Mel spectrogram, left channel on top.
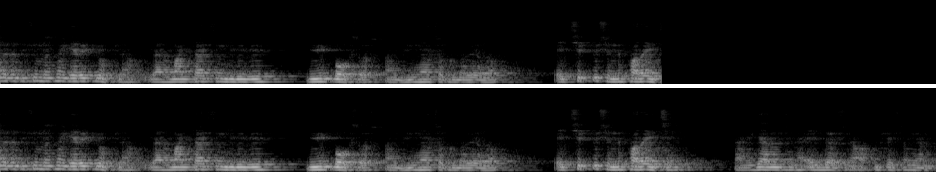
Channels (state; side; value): drops out; left; at 6.7 s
